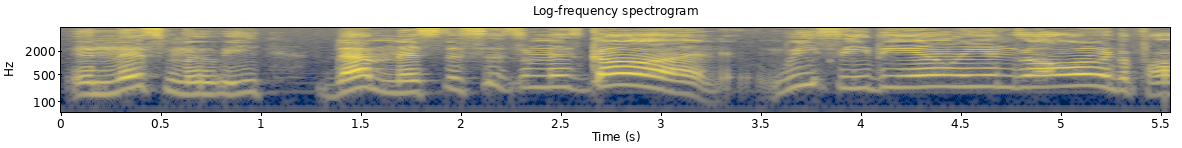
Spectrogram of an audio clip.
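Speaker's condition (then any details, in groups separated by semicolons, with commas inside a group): Cerebral palsy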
